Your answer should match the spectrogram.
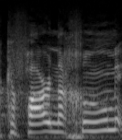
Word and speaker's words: Capernaum: We're in a small fishing village called Capernaum, or Capernaum is how it would be pronounced.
